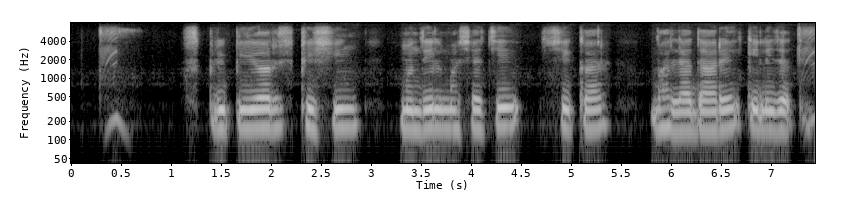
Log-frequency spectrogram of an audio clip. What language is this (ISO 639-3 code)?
mar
